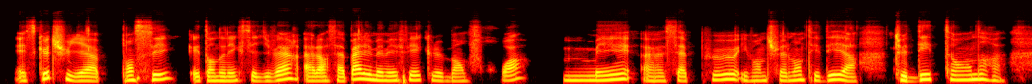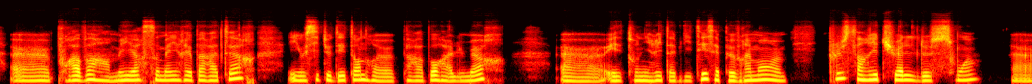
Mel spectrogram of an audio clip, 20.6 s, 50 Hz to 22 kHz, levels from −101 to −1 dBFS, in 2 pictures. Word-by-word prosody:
Est-ce 165 0 -3
que 240 - +5
tu 235 -4 +4
y 165 -1 +1
as 160 -1 +2 0.2
pensé 205 +6 +1 0.2
étant 160 +1 -1
donné 160 0 -1
que - - -9
c'est 160 - -3
l'hiver? 185 +10 +1
Alors 160 +1 +2
ça 155 - -2
a - - +1
pas 220 +7 +6
les 220 -2 +4
mêmes 175 -3 +2
effet 180 +2 -1
que 180 - -8
le 165 - -2
bain 155 0 -5
froid 185 +8 -4 0.4
mais, 175 +5 0
heu, 160 0 -3
ça 160 0 -3 0.2
peut 210 +2 +1
éventuellement 170 +2 -2
t'aider 190 +2 +1
à 155 -4 +1 0.4
te 185 - +3
détendre, 195 +1 0 0.4
heu, 165 0 -1
pour 175 0 -3
avoir 185 +2 +4
un - - -3
meilleur 185 +4 +1
sommeil 185 0 0
réparateur 180 +6 0 0.3
et 170 - -1
aussi 170 +4 +3
te 185 0 -1
détendre, 180 +2 +1
heu, 155 -1 -3
par 170 - -5
rapport 165 +3 +1
à 155 -2 -1
l'humeur, 170 +8 -2 0.6
heu 150 -3 -3
et 160 0 0
ton 170 +3 -2
irritabilité. 165 +4 0
Ça 200 -4 +1
peut 170 - -1
vraiment, 180 +4 +2
heu, - - -7 0.4
plus 240 -1 +1
un 200 - +6
rituel 190 -2 +5
de 170 +1 +1
soin. 185 +4 +2 0.3
Heu, 80 - -5
175 Hz, 175 wpm, -26 LUFS, 165-195 Hz, 0.6 s, pas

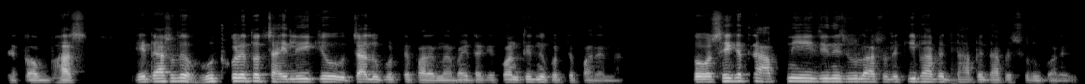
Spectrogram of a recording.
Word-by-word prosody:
একটা - - -10
অভ্যাস। 100 +1 +1 0.7
এটা 125 +3 +2
আসলে 145 +1 +2 0.2
হুট 140 +5 +1
করে 155 0 +7
তো 155 - +6
চাইলেই 130 +1 +2
কেউ 130 -1 +3 0.2
চালু 120 0 +4
করতে 115 0 -6
পারে 100 -2 0
না 100 - -4
বা - - -3
এটাকে 105 +1 -8
কন্টিনিউ 115 +1 -1
করতে 110 -1 -7
পারে 95 -1 -9
না। 90 - -19 0.7
তো 125 - +4 0.2
সেই 150 +1 +5
ক্ষেত্রে 155 0 -1
আপনি 150 +3 -2
এই 140 - +1
জিনিসগুলো 135 -1 +1
আসলে 120 0 -6
কিভাবে 130 -2 -1 0.2
ধাপে, 110 0 -7
ধাপে 105 +1 -7
শুরু 95 -1 -10
করেন? 90 -2 -13
120 Hz, 170 wpm, -22 LUFS, 105-135 Hz, 0.7 s, করে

